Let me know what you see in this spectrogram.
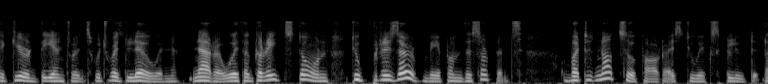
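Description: Nothing here counts as a technical fault; the speech arrives over a G.722 wideband telephone link at 48 kbit/s, with content reaching up to about 7.7 kHz and only the light coding texture that comes with that rate.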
